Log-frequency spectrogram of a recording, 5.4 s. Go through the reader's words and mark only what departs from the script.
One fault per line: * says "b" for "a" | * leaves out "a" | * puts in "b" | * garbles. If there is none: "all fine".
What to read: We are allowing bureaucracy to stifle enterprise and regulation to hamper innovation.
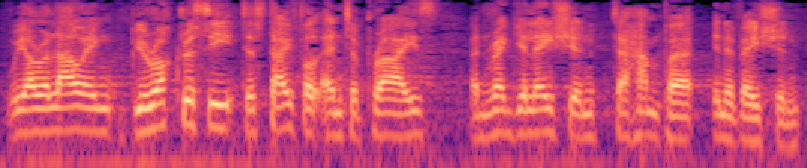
all fine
